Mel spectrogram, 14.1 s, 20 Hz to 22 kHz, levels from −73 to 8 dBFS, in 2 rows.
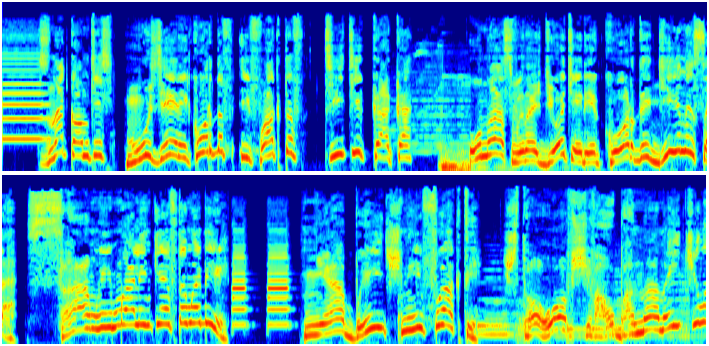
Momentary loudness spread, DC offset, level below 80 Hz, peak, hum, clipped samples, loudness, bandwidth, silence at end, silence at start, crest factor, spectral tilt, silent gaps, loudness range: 5 LU; under 0.1%; -34 dBFS; 0 dBFS; none; under 0.1%; -10 LUFS; 16.5 kHz; 0 s; 0 s; 10 dB; -4 dB/octave; none; 2 LU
